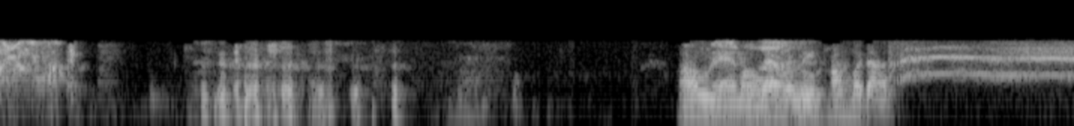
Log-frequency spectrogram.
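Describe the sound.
After a few seconds of talking, a loud, wavering goat bleat rings out, trembling at first and then holding a steady, drawn-out note until the end.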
